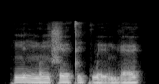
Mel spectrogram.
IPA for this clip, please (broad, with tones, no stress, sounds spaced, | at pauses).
n̪ i˥˩ ŋ n̪ ɤ˧˥ ŋ s e˥ ɪ̯ t̪ i˧˥ k w ḛ˨˩ ɪ̯ m ɥ ɛ˧˥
